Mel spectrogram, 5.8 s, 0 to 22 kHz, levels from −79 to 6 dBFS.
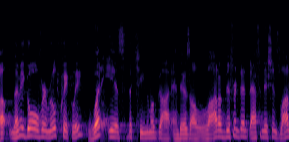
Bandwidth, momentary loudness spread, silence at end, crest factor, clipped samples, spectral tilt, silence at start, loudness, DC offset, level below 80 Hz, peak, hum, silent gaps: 12 kHz; 10 LU; 0 s; 22 dB; under 0.1%; -7.5 dB/octave; 0 s; -34 LUFS; under 0.1%; -84 dBFS; -12 dBFS; none; none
